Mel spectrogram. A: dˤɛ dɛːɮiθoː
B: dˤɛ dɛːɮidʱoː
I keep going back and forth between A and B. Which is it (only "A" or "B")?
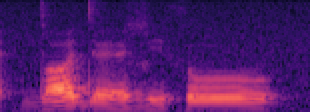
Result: A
